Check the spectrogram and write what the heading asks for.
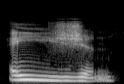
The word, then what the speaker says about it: Asian: Asian. The important part is the zh.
